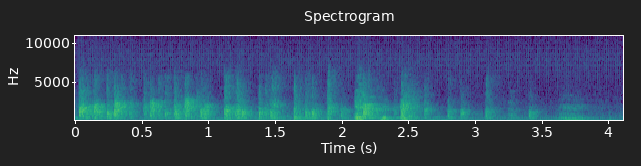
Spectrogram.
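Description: A small group of people clapping their hands, the claps thinning out and stopping near the end.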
